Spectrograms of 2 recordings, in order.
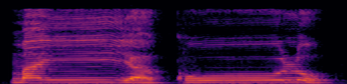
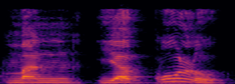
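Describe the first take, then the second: First: The n disappears into a doubled y sound. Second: The n is pronounced clearly before the y. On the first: The speaker calls it right. "tetapi dibaca mayyakulu" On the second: The speaker calls it wrong. "berarti bacanya tidak man yakulu"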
